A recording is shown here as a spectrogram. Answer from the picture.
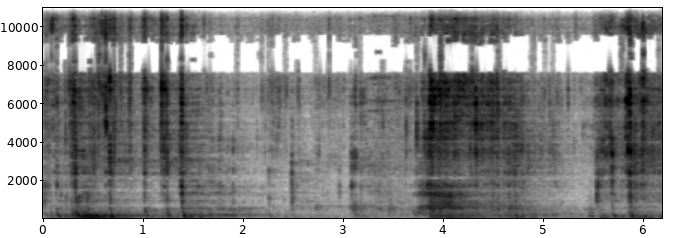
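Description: Audience laughing, in two swells: one right at the start and another about four seconds in.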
